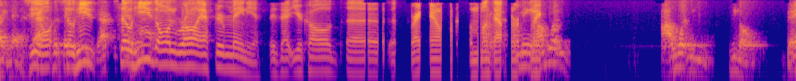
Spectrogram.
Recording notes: On this week's live show. Live calls and more. Weekly caller, email and tweet driven show.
